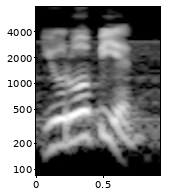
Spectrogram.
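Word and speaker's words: European: यूरोपियन, ये आपका क्या है, वावेल लेटर है, लेकिन इसके साउंड को देखो आप, यू आ रहा है, यूरोपियन, इसके पहले ए का प्रयोग होगा।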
